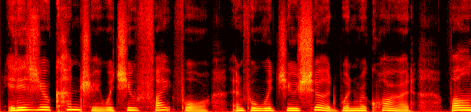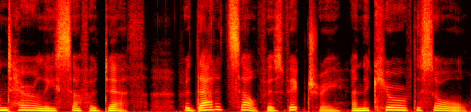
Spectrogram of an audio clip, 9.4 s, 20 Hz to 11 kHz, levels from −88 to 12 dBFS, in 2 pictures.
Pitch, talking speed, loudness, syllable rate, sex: 200 Hz, 185 wpm, -18 LUFS, 4.8 syllables/s, female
